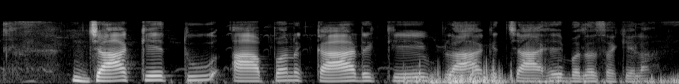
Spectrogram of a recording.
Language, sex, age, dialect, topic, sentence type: Bhojpuri, male, 31-35, Western, banking, statement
